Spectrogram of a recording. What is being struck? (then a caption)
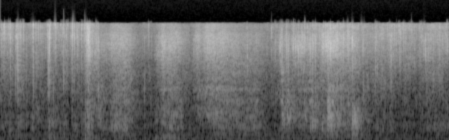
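Pile of soap shavings and small soap chunks. Two hands with long lilac nails crush handfuls of a dry heap of crumbled soap shavings, flakes and small chunks on a white surface, scoop them up, then press and rub the pile flat with fingers and nails. The result is a bright, dry crinkling and crunching with quick crackly bursts and almost no low end.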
